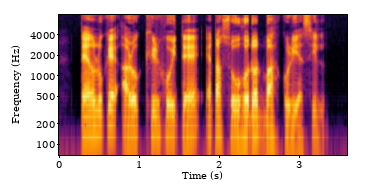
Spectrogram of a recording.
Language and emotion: Assamese, neutral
